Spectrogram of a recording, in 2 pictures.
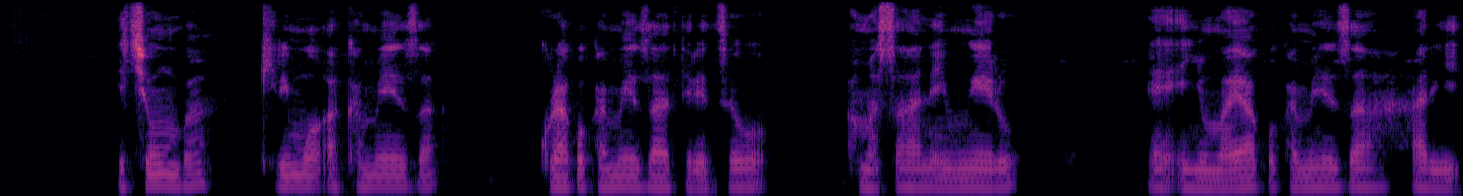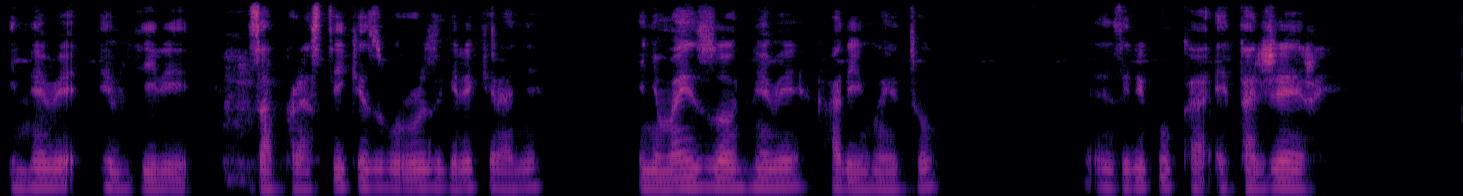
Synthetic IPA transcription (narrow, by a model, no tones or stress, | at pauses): icuːmba | kʰiɾimo̞ʔakʰameza | kuɾako̞kame̞ːzaate̞ɾe̞t͡se̞ho̞̰ | amasahanḛjumŋe̞ːɾu | ḭɲumajakokame̞ːzaha̰ɾiːn̥he̞βe̞̰ːβɟiɾi | zaplasi̥tikezuβuɾuɾuziɡe̞ɾe̞kʰe̞ɾaɲe̞ | iɲumajizo̞n̥e̞βe̞haɾimwe̞ːtu | ziɾikukʰa̰ʔetaɾʒeɾe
